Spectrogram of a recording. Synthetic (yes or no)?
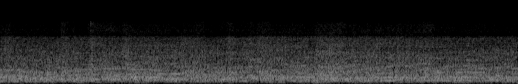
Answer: yes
